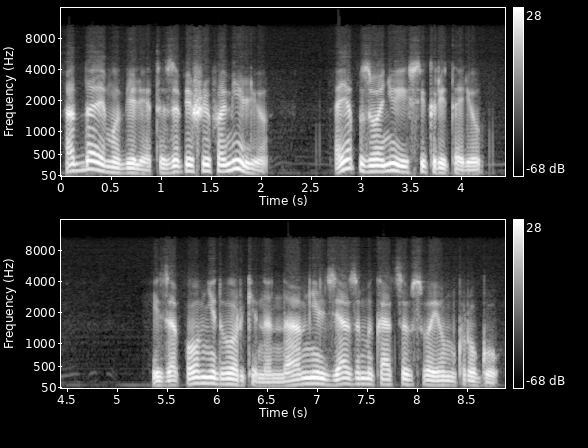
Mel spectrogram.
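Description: A man's voice: lowish voice, expressive, normal speed, no room sound, close to an everyday voice. A man voicing an officious male student official who lectures and gives orders. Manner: lecturing, bureaucratic. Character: officious male youth-league secretary, bossy and brisk. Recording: dry, dull lo-fi audiobook.

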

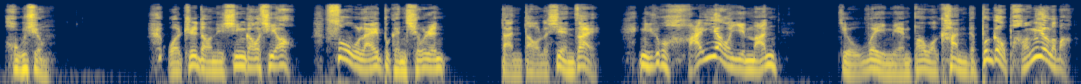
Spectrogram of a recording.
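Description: A man voicing an easygoing male hero swordsman who speaks calmly and wryly, in a storytelling performance. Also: medium pitch, normal speed, husky, no room sound, clean studio sound. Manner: calm, wry, friendly.

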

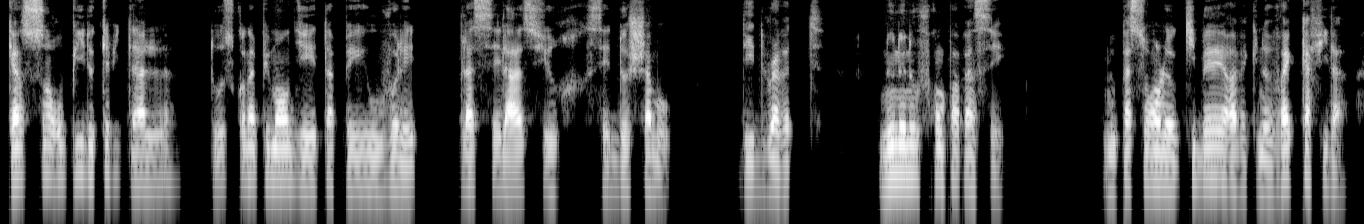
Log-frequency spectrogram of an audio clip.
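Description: A man voicing a boisterous wandering mollah who is really a bold trickster, declaiming slowly and with emphasis. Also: medium pitch, a little mellow, no echo, close to an everyday voice.

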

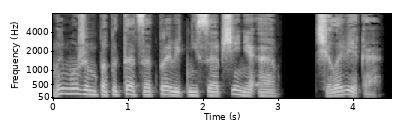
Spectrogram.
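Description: A man voicing a calm male schemer who explains his plan in a steady, persuasive way, close to his own voice. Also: medium pitch, moderate pace, no echo, voice pushed up, close to an everyday voice.

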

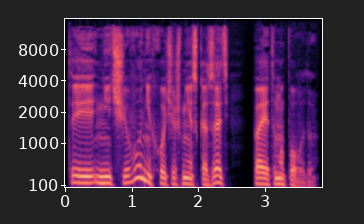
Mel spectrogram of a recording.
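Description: A man voicing a sharp, suspicious young woman necromancer in an audiobook, with an insistent, prickly way of talking. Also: medium pitch, lively intonation, moderate pace, dry recording, studio quality, close to an everyday voice. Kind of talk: audiobook character voice.

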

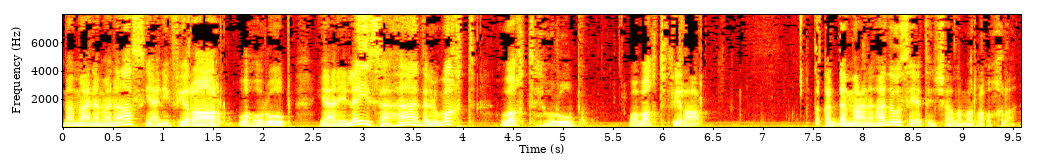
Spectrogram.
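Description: A man teaching a classical Arabic grammar lesson as a sheikh, asking questions and answering them himself, repeating key words and slowing down to intone quoted verses. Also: medium pitch.

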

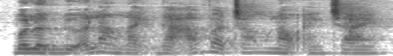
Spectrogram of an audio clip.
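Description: A woman's voice: mid-range voice, steady tone, fast talker, a bit bright. Woman narrating an audio story.

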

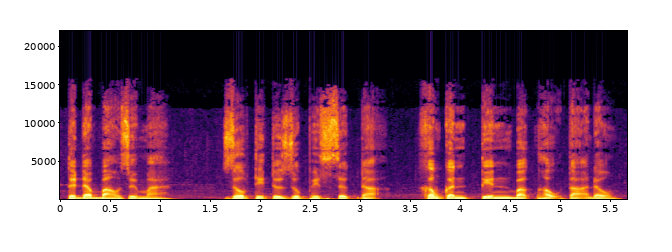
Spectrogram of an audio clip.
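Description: A man's voice: low voice, animated, normal speed. A man voicing a stern, grave middle-aged village shaman who speaks firmly.

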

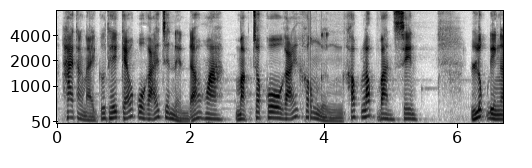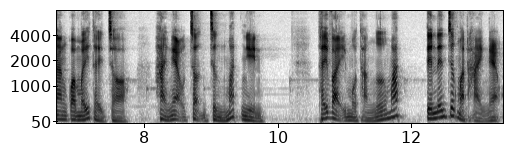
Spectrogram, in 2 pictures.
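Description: A man narrating a story in a dramatic, expressive way. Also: mid-range voice, moderate pace.

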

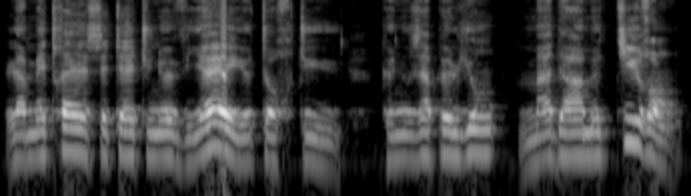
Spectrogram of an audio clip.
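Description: A woman voicing a sad, sobbing female mock turtle with a calf's head in a storybook reading, slow, loud and lamenting. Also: low voice, voice pushed down. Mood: mournful. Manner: slow, mournful and loud, turning indignant.

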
